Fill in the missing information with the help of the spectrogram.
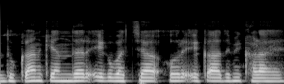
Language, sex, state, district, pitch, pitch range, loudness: Hindi, male, Jharkhand, Deoghar, 160 Hz, 155-165 Hz, -15 LUFS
